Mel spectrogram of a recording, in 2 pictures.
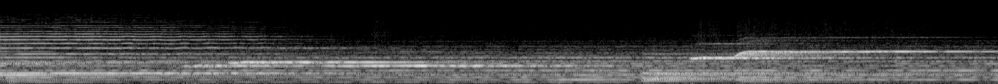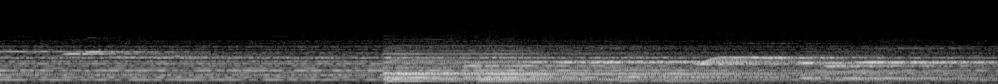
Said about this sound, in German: Und das war der erste Spiele-Soundtrack, den, den ich mir dann tatsächlich gekauft habe.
